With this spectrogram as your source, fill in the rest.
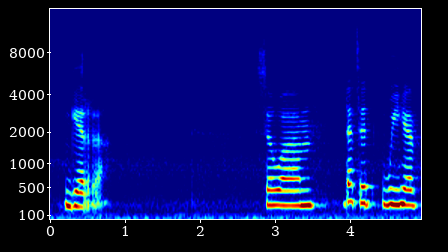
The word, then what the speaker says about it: guerra: effects of the E, but the U ends up being silent. So the U kind of sacrifices itself, you don't read it, in order for the G to be pronounced in the easier way. Okay, so guerra, you just read the G in its normal form, and then you read the rest of the word.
